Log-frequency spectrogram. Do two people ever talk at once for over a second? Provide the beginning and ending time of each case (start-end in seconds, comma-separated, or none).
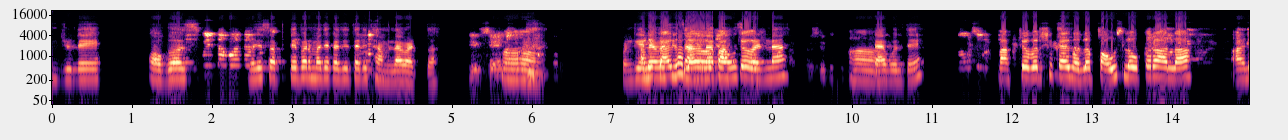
7.4-9.1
